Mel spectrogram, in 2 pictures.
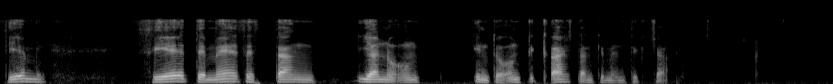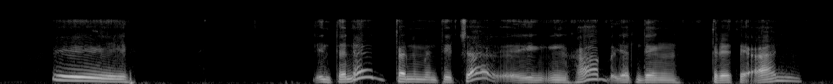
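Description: Throughout the speech the sound is muffled and hoarse, with nothing above about 8.4 kHz and plainly audible roughness on every phrase. This is likely Opus compression running in its SILK speech mode at a low rate, consistent with 16 kbps wideband encoding.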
